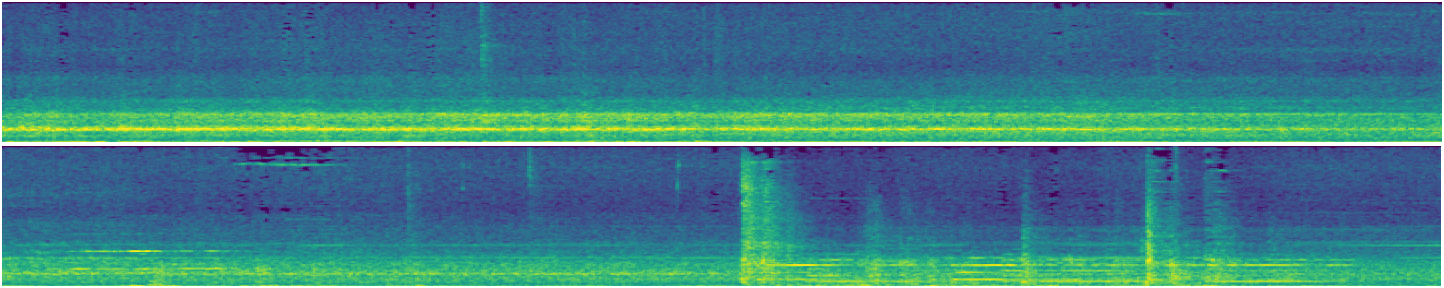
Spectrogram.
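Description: Narita Line train running, heard from inside the carriage: a steady rolling rumble of wheels on rail with a high whine that slowly drops in pitch over the first few seconds. Near the end comes a run of short ringing tones and clicks.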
